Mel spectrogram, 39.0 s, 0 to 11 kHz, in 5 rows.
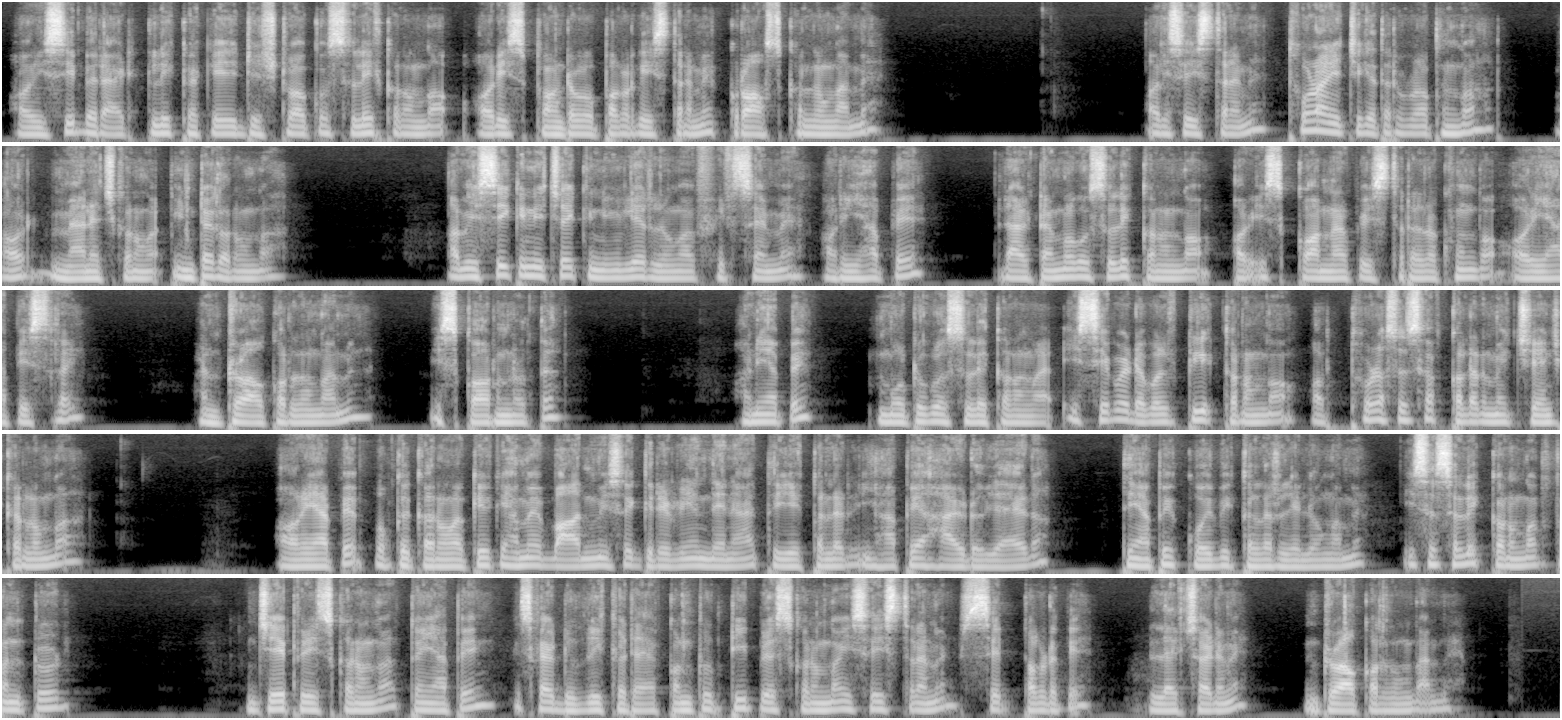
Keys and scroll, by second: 8.9 Return, 32.6 ctrl+j, 34.3 ctrl+t, 38.1 Return.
